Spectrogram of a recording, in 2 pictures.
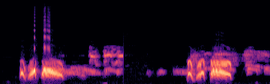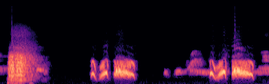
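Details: Spotted dove calling to provoke other doves: short, hoarse coo phrases, a quick double note followed by a longer descending coo, repeated four times over about eleven seconds. Softer cooing runs between phrases, and a brief harsh burst occurs midway.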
